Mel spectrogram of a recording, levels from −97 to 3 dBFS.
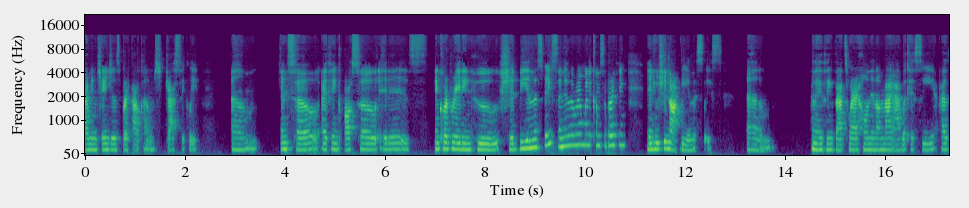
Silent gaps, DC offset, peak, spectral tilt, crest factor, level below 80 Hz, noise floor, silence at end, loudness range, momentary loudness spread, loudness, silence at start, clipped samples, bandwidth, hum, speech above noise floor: none; under 0.1%; -2 dBFS; -5 dB/octave; 22 dB; -58 dBFS; -81 dBFS; 0 s; 7 LU; 15 LU; -23 LUFS; 0 s; under 0.1%; 12.5 kHz; none; 58 dB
